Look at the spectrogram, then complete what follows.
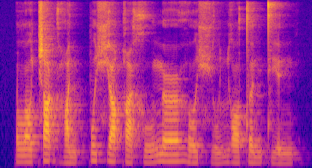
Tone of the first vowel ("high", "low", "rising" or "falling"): rising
